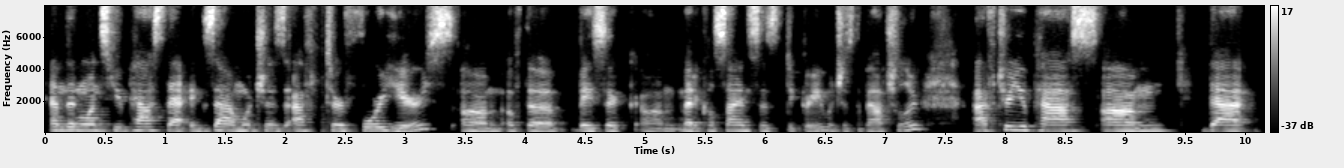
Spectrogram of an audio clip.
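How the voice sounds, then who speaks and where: Lowish, gravelly woman explaining hesitantly. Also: little pitch movement, measured pace, a bit bright. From Saudi Arabia. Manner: hesitant, many ums and uhs, explanatory. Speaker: guest physician-scientist. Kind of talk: conversational interview answers.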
